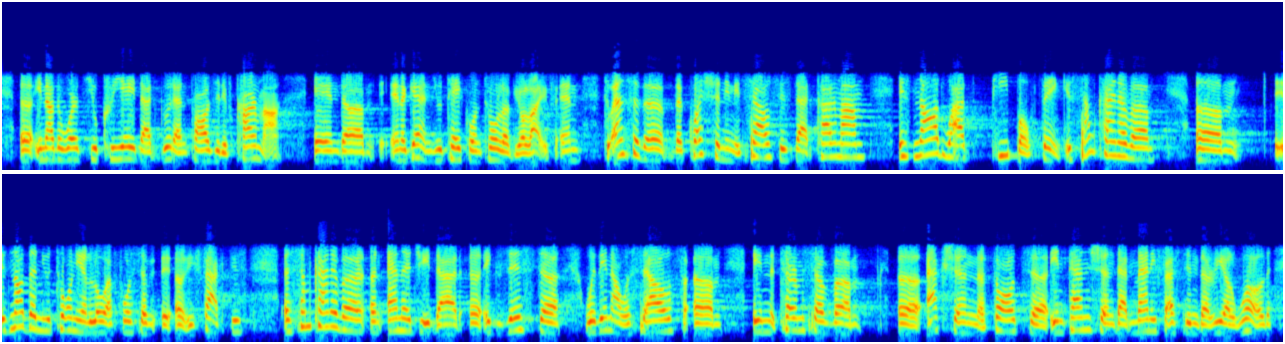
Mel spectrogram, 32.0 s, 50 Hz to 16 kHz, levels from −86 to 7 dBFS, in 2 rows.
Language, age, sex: English, 40-59, female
